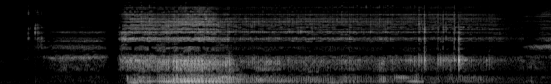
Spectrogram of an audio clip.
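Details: Adult man lying on the floor of his room, sleeping: a long, loud, rattling snore on one drawn-out breath, with a steady buzzing hum in the background; snoring.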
